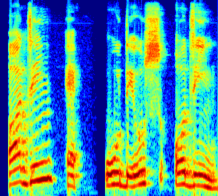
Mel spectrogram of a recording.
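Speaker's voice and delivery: very slow, careful model pronunciation.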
